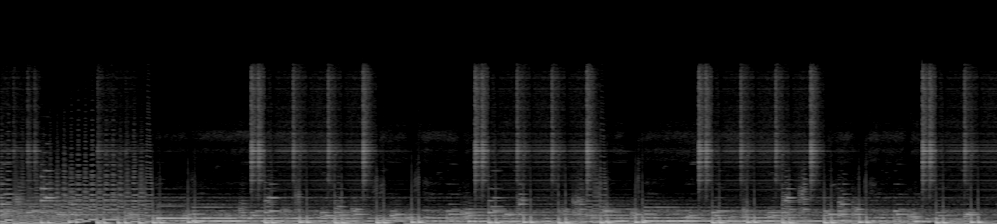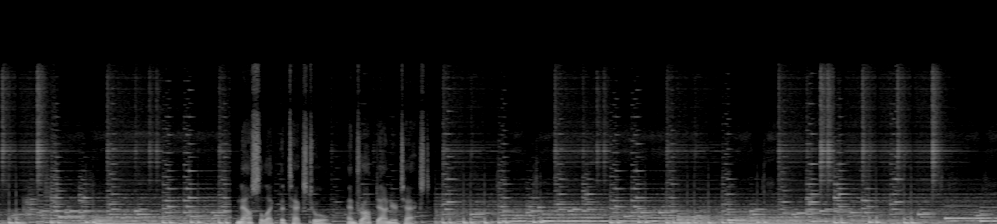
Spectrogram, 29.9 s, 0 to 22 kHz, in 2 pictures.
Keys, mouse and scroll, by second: 2.1 click, 2.8-9.1 typing, 10.6 click, 10.9 space, 11.1 click, 11.3-11.6 space, 12.0-12.3 alt+scroll up 1, 12.5 space, 12.6-13.1 click, 12.9 space, 13.9 alt+scroll up 1, 14.1-15.1 click, 14.5 space, 15.0 space, 16.7 click, 16.9-17.2 space, 17.9 click, 20.9-22.2 typing, 22.5 Return, 23.5-26.5 typing, 27.3 click, 27.9 ctrl+t, 28.7-29.9 drag.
